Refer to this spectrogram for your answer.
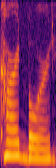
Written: cardboard

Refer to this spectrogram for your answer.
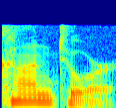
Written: contour

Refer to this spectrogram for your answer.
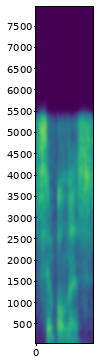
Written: simpleness

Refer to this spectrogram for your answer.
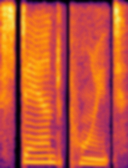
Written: standpoint

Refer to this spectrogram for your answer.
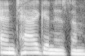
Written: antagonism

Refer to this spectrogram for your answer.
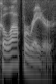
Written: cooperator

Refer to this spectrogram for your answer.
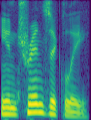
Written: intrinsically

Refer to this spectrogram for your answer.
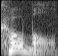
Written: coble

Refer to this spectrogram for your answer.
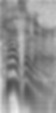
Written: cozener

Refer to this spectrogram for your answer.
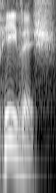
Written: peevish

